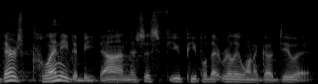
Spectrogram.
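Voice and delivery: low, very soft quoted words; hushed, understated voicing of Jesus; quiet observation. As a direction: drop right down as if thinking aloud. Voices Jesus looking at the harvest.

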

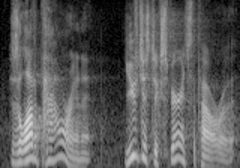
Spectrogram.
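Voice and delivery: ordinary talk, nothing marked

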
